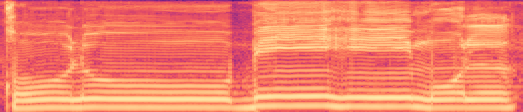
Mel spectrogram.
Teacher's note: Huruf mu langsung sambung ke huruf lam yang berharakat sukun. Alif lam qamar.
